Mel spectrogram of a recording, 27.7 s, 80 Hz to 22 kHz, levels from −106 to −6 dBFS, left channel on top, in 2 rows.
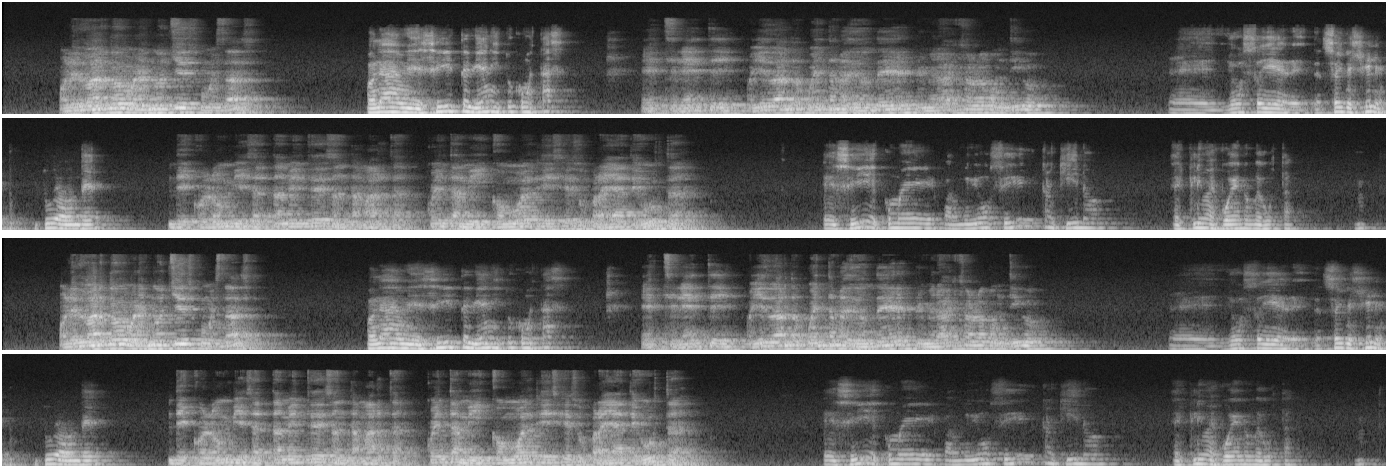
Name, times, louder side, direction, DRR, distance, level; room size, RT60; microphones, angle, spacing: voice 1, 0.6-2.5 6.0-6.1 6.4-10.4 15.5-20.7, equal, 85° right, -1 dB, 3.7 m, -26 dB
voice 2, 3.6-5.6 11.7-13.9 14.3-14.8 19.4-19.5 22.1-24.9 25.5-26.7 27.4-27.5, left 2 dB, 65° left, 12 dB, 0.8 m, -27 dB
13.5 x 4.9 x 8.1 m, 0.79 s
head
